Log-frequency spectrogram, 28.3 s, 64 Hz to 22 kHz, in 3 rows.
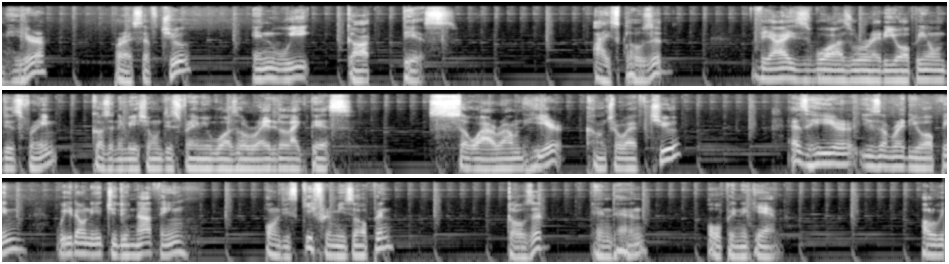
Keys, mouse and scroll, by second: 1.3 F2, 4.3-8.2 drag, 13.3 click, 15.7 ctrl+F2, 21.3 click, 23.1 click, 24.7 click, 26.9 F2, 28.1-28.3 drag.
